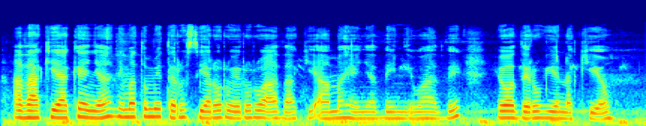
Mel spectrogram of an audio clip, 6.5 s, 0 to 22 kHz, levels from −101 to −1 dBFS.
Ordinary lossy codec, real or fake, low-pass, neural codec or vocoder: none; real; 10.8 kHz; none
